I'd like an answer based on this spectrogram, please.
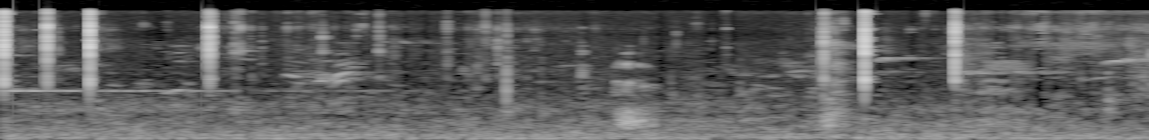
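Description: Small sharp clicks and taps from a hand handling the cardboard model ship and its toy cannons: a few in the first second and a short cluster about four seconds in, over a low steady background rumble.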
